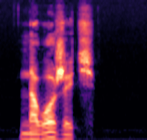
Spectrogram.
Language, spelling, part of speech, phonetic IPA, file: Polish, nałożyć, verb, [naˈwɔʒɨt͡ɕ], Pl-nałożyć.ogg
